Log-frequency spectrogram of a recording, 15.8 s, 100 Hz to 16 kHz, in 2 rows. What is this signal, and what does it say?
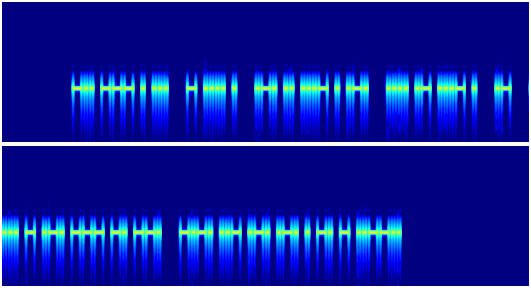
Morse code, heard as a keyed tone, about 28 wpm, 700 Hz. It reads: DOES THE RIVER HAVE A STRONG CURRENT?
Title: Sentences from Top 1000 Words - Review Part 4 - 28wpm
